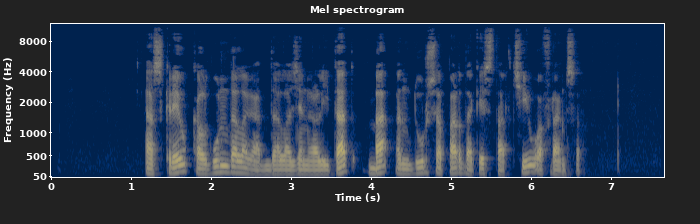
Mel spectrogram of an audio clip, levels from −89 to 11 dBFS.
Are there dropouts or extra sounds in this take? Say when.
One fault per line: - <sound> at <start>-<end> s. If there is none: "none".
none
